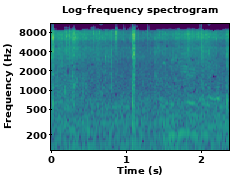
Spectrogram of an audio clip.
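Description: Small metal hand trowel digging into dry, lumpy soil around spring onion roots. There are sharp clicks as the blade strikes the ground, one right at the start and one about a second in, with scraping and crumbling between.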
